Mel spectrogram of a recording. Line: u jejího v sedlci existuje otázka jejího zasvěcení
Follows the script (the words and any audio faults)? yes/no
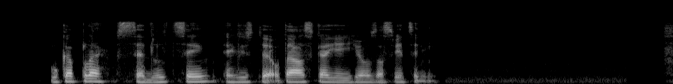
no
